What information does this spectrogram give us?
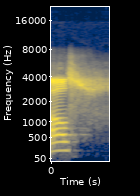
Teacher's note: اگر دباؤ پیدا کر لیا اور خود زور لگایا تو دانتوں کے درمیان جو فاصلہ ہوتا ہے، جو سوراخ ہوتا ہے جس سے گزرتے وقت سانس نے گزرنا ہے، سیٹی والی آواز پیدا ہوتی ہے، وہ آپس میں جڑنے کی وجہ سے بند ہو جاتی ہے، تو دبی دبی سی سیٹی پیدا ہوتی ہے جو کہ صحیح نہیں ہوتی۔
